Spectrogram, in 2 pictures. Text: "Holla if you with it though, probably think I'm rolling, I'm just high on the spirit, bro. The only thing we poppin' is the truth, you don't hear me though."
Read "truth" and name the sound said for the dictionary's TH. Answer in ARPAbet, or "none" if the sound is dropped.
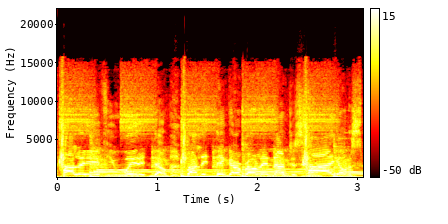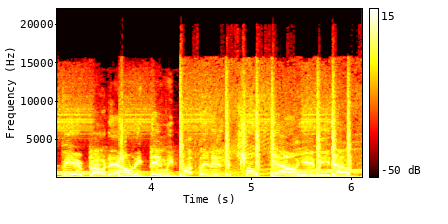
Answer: F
